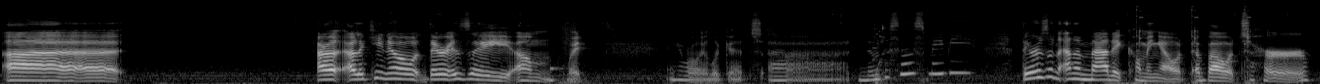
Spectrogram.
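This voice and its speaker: A woman's voice: mid-range voice, sing-song, slow, pushed and bright. A woman chatting casually as she streams a game, thinking aloud and correcting herself in a playful, rambling way. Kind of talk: casual livestream chat while gaming.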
